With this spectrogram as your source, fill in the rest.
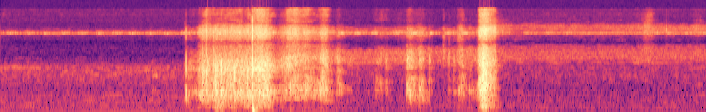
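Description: A metal ladle scrapes and clinks against a metal pot.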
